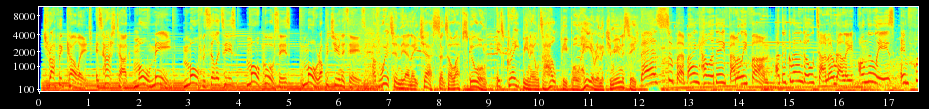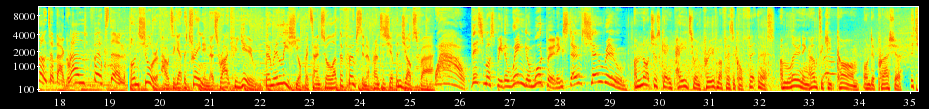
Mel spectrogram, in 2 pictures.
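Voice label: Commercial, British Male Voice Over; Commercial Showreel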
